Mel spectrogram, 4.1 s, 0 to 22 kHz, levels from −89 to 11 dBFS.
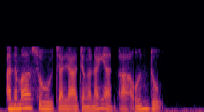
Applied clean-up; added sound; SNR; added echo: neural diffusion model UNIVERSE++.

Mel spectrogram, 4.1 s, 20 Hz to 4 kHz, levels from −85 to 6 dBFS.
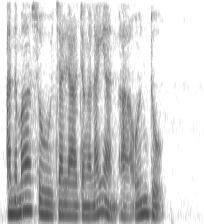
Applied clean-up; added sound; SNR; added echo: none; none; none; none.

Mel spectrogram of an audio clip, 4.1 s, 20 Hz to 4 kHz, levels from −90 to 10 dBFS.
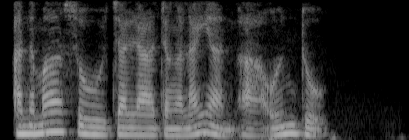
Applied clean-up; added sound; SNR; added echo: neural mask model Resemble Enhance denoiser.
